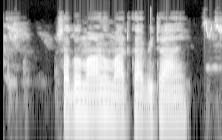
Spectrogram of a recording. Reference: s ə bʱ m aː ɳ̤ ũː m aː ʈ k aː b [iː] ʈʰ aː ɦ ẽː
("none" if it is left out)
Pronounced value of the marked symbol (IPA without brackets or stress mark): iː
